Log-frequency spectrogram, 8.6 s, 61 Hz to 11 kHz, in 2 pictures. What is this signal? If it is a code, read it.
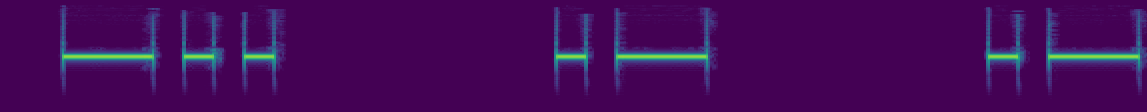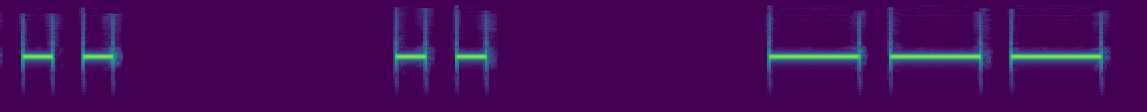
Morse code, heard as a keyed tone, about 10 wpm, spaced as for 6 wpm, 800 Hz. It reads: DALIO
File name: LEZIONI / 5 LBVC / 5 LB ws 10wpm 3616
